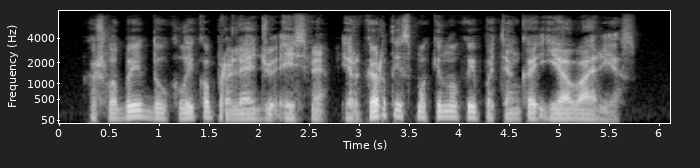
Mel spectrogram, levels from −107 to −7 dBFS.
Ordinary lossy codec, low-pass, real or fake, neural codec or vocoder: AAC, 48 kbps; 7.2 kHz; real; none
